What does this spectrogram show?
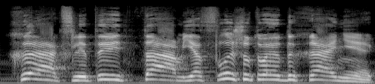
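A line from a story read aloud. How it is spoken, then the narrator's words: Drunken shouting. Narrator (Russian): кричал пьяный голос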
